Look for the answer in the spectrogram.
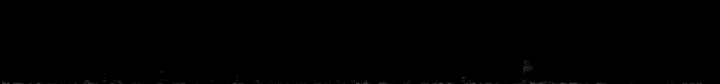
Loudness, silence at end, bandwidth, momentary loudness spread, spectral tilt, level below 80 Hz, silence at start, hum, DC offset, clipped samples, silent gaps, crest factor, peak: -68 LUFS; 0 s; 16.5 kHz; 4 LU; -3 dB/octave; -74 dBFS; 0 s; none; under 0.1%; under 0.1%; none; 18 dB; -48 dBFS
